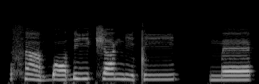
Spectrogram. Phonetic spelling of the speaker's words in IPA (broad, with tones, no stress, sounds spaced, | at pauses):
s ã˦˨ ɓ ɔ˧ ɗ i˦ t͡ʃ a˦ ŋ i˦˨ t i˦ | m ɛ˧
